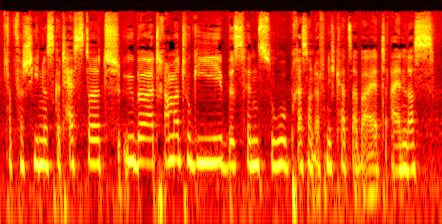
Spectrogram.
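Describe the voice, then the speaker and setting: Relaxed, upbeat woman in her thirties. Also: medium pitch, moderate pace, gravelly, slight background noise. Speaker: head of theater education. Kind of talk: casual radio chat.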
